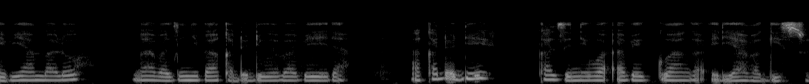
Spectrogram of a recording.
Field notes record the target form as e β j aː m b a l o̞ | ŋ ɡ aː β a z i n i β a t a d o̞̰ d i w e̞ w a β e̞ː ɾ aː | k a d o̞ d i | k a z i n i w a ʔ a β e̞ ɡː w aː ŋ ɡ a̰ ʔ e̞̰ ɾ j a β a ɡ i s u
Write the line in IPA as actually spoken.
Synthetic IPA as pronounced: e β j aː m b a l o̞ | ŋ ɡ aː β a z i ɲ i β a k a d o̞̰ d i w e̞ β a β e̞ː ɾ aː | k a d o̞ d i | k a z i n i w a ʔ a β e̞ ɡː w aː ŋ ɡ a̰ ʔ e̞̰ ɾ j a β a ɡ i s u

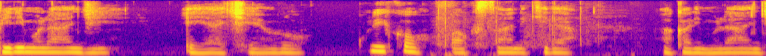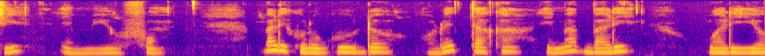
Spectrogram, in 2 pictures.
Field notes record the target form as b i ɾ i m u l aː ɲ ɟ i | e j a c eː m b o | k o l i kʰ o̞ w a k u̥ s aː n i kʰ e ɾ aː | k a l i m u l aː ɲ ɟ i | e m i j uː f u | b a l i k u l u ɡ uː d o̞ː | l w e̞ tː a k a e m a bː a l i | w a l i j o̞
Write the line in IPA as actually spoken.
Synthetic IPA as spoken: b i ɾ i m u l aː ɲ ɟ i | e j a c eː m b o | k u l i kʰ o̞ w a k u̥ s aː n i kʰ i ɾ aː | k a l i m u l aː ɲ ɟ i | e m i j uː f u | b a l i k u l u ɡ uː d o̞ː | l w e̞ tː a k a e m a bː a l i | w a l i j o̞

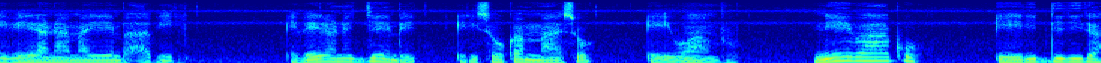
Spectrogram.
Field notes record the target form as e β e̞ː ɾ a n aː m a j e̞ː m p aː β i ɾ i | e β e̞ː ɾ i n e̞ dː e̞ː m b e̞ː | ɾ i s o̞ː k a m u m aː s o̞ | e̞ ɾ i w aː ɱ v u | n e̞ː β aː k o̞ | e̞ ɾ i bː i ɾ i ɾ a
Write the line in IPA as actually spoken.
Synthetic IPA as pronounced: e β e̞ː ɾ a n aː m a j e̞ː m b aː β i ɾ i | e β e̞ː ɾ a n e̞ ɟː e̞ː m b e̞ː | ɾ i s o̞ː k a m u m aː s o̞ | e̞ ɾ i w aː ɱ v u | n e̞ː β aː k o̞ | e̞ ɾ i dː i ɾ i ɾ a

